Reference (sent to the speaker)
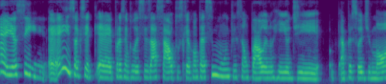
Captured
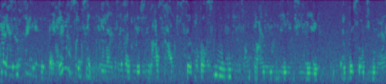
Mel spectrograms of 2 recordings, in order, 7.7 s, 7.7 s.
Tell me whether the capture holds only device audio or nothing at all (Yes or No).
Yes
